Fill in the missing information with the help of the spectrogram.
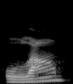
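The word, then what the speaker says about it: עולם: Again, in the Israeli, it's pronounced olam. And again, I'm not getting into all this, the specifics, the semantics, because again, there was no O sounds in ancient Hebrew.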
